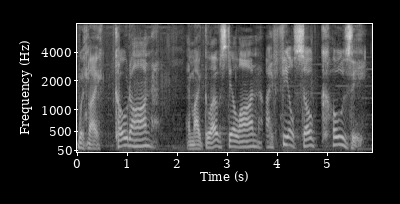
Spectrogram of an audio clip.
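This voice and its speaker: A man's voice: medium pitch, lively intonation, takes it slowly, a little mellow, soft background music. A man playing a jolly, cozy old Santa Claus fond of puns in an audio drama, with a folksy, chuckling delivery. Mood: cozy, enthusiastic.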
